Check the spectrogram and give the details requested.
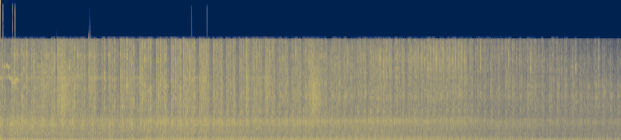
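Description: Classic Volkswagen Beetle's air-cooled flat-four engine running as the car pulls away, the sound slowly fading as it drives off.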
